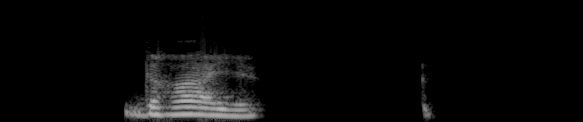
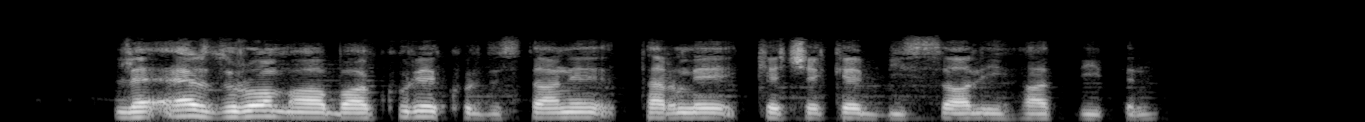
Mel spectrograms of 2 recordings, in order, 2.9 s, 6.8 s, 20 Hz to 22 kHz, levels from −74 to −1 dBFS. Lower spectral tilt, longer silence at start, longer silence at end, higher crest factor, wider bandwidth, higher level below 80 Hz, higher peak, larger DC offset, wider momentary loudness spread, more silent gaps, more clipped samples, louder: first, -7.5 dB/octave vs -5.5 dB/octave; about the same, 0.6 s vs 0.6 s; second, 0.75 s vs 1.05 s; about the same, 20 dB vs 18 dB; first, 11 kHz vs 7.6 kHz; second, -74 dBFS vs -60 dBFS; second, -14 dBFS vs -2 dBFS; neither; about the same, 15 LU vs 14 LU; first, 1.75-2.10 s vs 3.14-3.20 s, 3.75-3.79 s, 5.33-5.37 s; neither; second, -29 LUFS vs -18 LUFS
